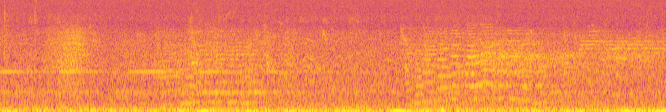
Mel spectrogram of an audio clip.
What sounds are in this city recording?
unidentified alert signal, music from a fixed source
